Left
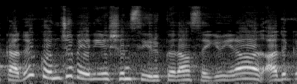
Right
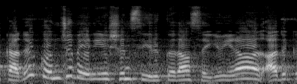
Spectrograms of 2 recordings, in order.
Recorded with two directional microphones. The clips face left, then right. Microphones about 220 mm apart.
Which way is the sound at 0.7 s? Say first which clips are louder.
Left 5 dB; 65° left (ahead or behind).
